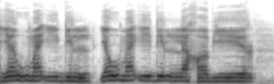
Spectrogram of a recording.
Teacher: Contohnya nih, ketika nun sukun dan tanwin bertemu dengan lam, yauma idil la khabir. Jadi tanwinnya seakan-akan masuk kepada lam dan bertasdid ya, seakan-akan lam itu bertasdid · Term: idgham bila guna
